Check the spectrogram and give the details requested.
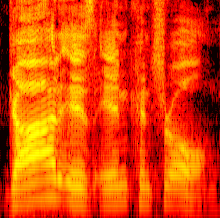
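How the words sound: It is said forcefully, with strong conviction.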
